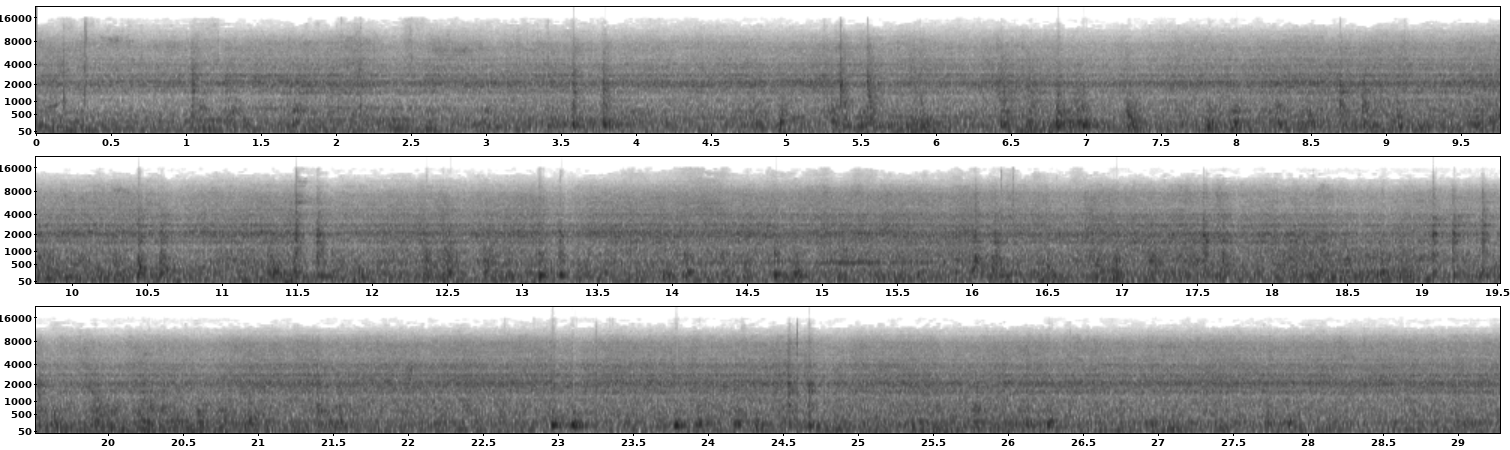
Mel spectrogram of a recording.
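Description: Kotoden Kotohira Line electric train running along the track, heard from inside the front car: a steady rumble with wheels clacking over rail joints.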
